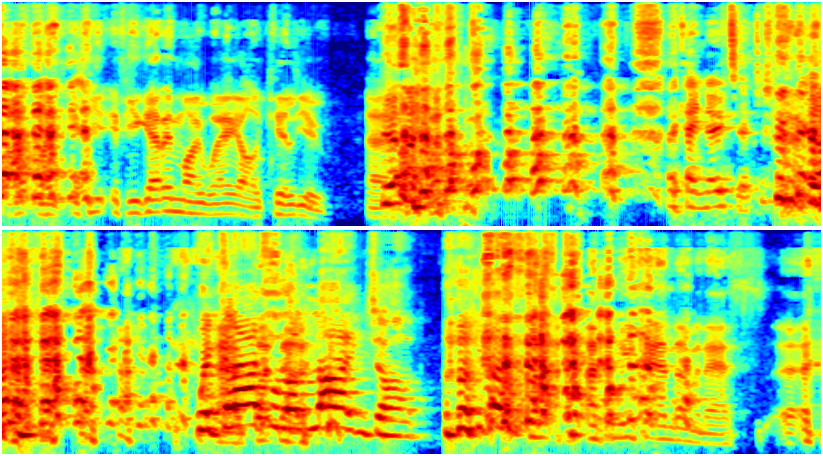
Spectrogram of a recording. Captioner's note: all laugh; laughs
